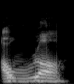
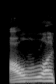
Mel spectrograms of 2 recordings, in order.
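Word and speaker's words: الله: Oh ini bunyi A-nya jadi oh Mhm. Rasulullah, Allah jangan Allah. Kan tulisannya Allah Bu.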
